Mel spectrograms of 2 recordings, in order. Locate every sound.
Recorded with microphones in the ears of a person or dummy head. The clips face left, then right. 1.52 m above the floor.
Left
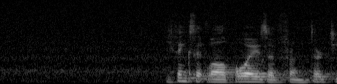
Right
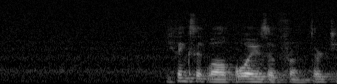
1.7 s a man speaking: 10° left (ahead or behind), 1.9 m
